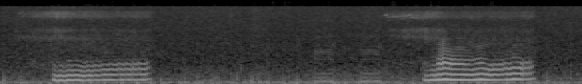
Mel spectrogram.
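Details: A female cat with nasal issues snores while asleep. Two wavering, whistled, nasal tones, each about a second long, are separated by faint softer breaths, over a steady low hum.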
